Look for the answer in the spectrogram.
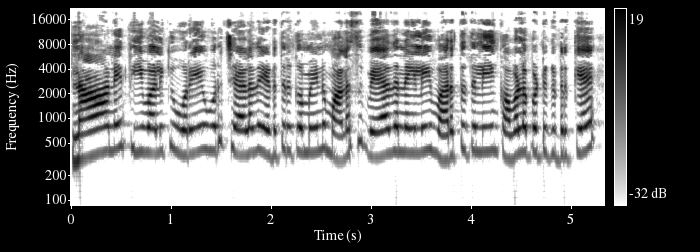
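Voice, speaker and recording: A woman's voice: very high-pitched, fairly even intonation, fast talker, pushed and bright. A woman voicing a sulky, quarrelsome housewife who nags indignantly. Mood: nagging. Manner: nagging, indignant.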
